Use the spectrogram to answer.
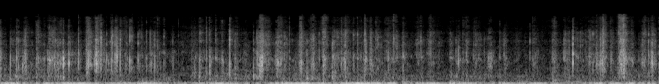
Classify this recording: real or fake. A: fake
